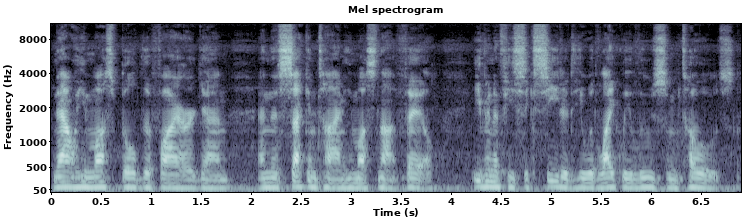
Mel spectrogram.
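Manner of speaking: plain reading voice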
